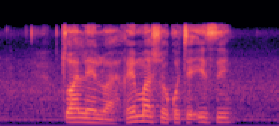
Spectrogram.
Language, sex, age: Northern Sotho, male, 22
